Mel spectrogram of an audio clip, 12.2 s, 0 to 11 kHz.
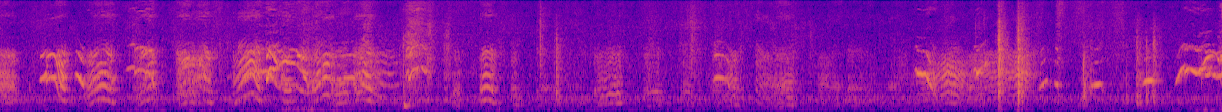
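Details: Litter of ten-day-old Alaskan Malamute puppies, the 2013 Mystique/Alpine litter: a chorus of high, wavering whimpers and squeals overlapping from several pups, rising and falling quickly, with soft thumps and shuffling beneath.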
